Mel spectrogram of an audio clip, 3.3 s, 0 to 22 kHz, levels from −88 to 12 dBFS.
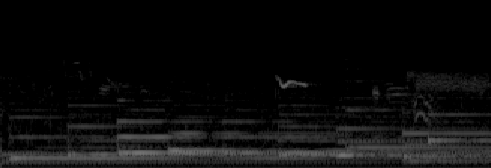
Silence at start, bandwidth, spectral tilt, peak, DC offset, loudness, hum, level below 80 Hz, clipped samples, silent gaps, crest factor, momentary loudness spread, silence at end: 0 s; 15.5 kHz; -5.5 dB/octave; -40 dBFS; under 0.1%; -53 LUFS; none; under -90 dBFS; under 0.1%; none; 12 dB; 6 LU; 0 s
